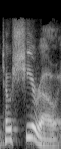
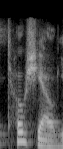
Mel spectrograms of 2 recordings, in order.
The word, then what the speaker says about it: Toshio: And by the way, speaking of pronunciation, this entire season I've been calling him Toshiro. And then I scrutinized it in the script and I was like, it's Toshio, you moron.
